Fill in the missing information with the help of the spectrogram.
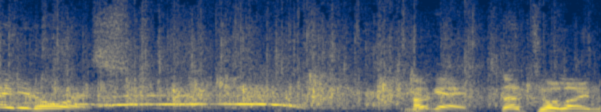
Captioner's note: applause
